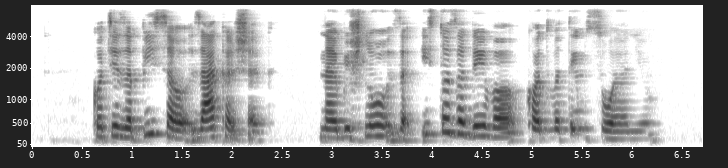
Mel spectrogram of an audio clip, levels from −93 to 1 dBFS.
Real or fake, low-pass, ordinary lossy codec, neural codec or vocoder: real; 7.2 kHz; none; none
